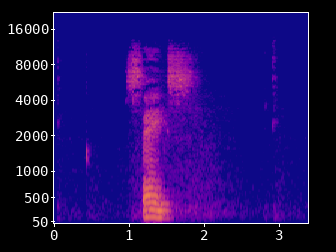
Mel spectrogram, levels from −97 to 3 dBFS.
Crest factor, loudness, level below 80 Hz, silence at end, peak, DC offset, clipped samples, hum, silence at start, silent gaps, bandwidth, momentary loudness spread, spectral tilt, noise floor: 22 dB; -35 LUFS; -82 dBFS; 1.55 s; -20 dBFS; under 0.1%; under 0.1%; none; 0.95 s; none; 13 kHz; 21 LU; -4 dB/octave; -83 dBFS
